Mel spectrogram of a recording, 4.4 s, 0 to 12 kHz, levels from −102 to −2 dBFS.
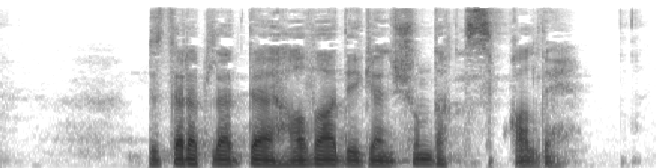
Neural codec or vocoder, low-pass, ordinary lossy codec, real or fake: vocoder, 22.05 kHz, 80 mel bands, Vocos; 9.9 kHz; MP3, 64 kbps; fake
